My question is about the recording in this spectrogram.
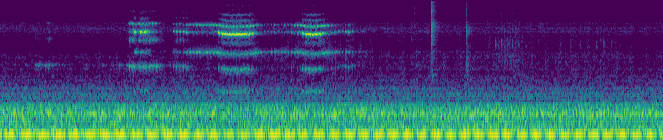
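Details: Twin-tub washing machine spin dryer after the shaft bolts joining the spin shaft to the tub were tightened to cure its squeak: a steady low hum with an even spin rhythm and a few light taps, no squeak; normal.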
